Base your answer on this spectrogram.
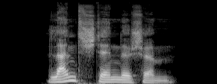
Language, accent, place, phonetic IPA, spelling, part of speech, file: German, Germany, Berlin, [ˈlantˌʃtɛndɪʃm̩], landständischem, adjective, De-landständischem.ogg
- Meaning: strong dative masculine/neuter singular of landständisch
